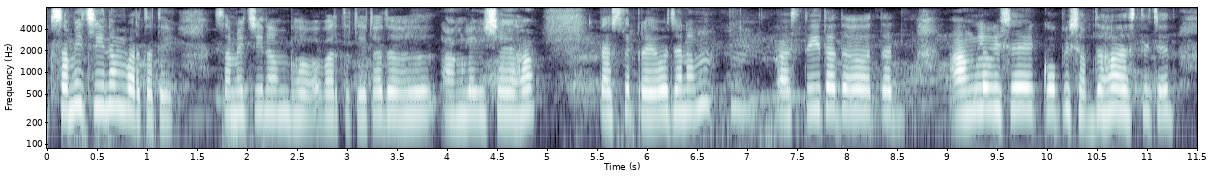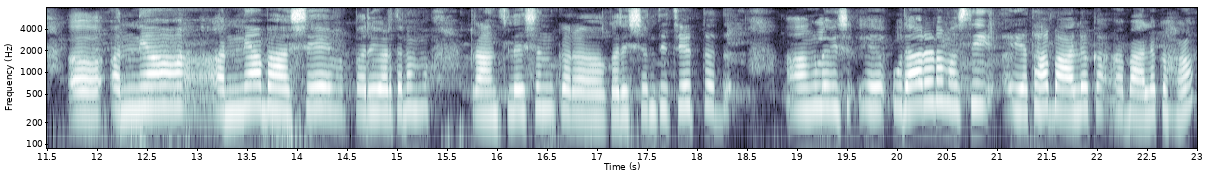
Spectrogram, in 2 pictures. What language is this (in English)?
Sanskrit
